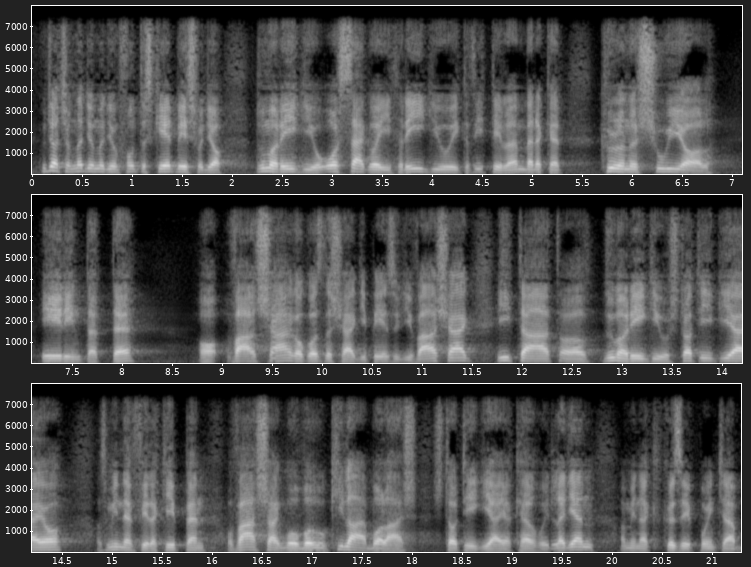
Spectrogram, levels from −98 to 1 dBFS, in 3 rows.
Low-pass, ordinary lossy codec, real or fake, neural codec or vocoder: 7.2 kHz; none; fake; codec, 24 kHz, 0.5 kbps, DualCodec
